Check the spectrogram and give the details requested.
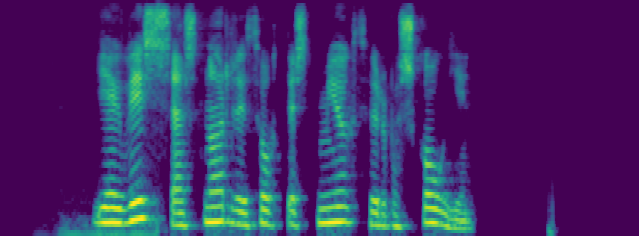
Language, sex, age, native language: Icelandic, female, 60-69, Icelandic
